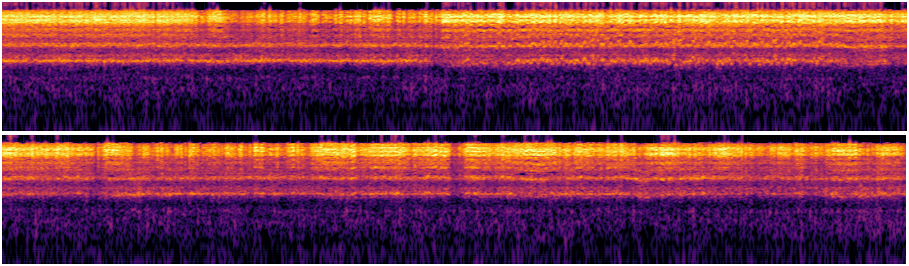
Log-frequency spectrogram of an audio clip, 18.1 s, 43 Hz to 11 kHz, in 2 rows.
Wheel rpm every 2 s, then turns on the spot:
230, 230, 210, 190, 200, 230, 230, 230, 230.
none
